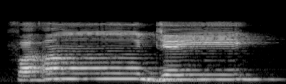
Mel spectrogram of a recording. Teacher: نون ساکن کے بعد اگر جیم آ جائے گا تو وہاں پر اخفا ہوگا، غنہ ہوگا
